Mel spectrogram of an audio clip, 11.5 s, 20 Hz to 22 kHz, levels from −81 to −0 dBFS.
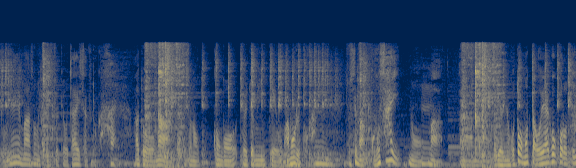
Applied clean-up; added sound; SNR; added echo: none; Dishes, pots, and pans; 3 dB; none.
